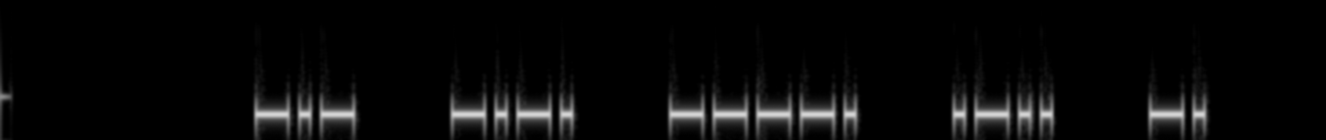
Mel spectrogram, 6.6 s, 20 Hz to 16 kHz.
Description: Morse code, heard as a keyed tone, about 21 wpm, spaced as for 12 wpm, 700 Hz. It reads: KC9LN
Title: USA Call Signs - 5 Characters - 3x Character Spacing - 22wpm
